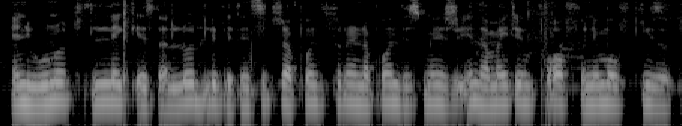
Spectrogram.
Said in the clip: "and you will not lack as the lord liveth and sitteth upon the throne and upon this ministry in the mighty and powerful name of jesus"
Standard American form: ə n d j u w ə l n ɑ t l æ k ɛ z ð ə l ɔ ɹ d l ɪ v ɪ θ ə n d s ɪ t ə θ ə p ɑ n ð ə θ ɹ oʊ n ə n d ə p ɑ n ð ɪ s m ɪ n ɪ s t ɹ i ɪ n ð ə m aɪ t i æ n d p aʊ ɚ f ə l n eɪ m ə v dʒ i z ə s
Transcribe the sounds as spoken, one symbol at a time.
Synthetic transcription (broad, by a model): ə n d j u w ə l n ɑ t l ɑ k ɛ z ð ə l ɔ d l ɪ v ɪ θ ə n s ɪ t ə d ə p ɑ n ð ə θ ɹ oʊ ə n d ə p ɑ n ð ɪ s m ɪ n ɪ s t ɹ i ɪ n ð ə m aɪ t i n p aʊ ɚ f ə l n eɪ m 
